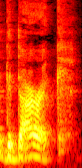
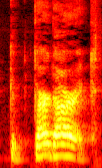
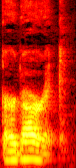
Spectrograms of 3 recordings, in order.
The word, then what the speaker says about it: Gardarik: we're looking at the gadaric gardaric today it's one of those words i just always say wrong i forget to pronounce the first r gardaric it comes in two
